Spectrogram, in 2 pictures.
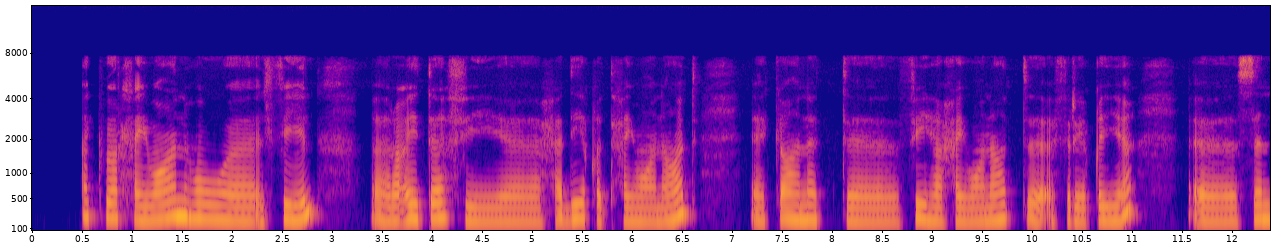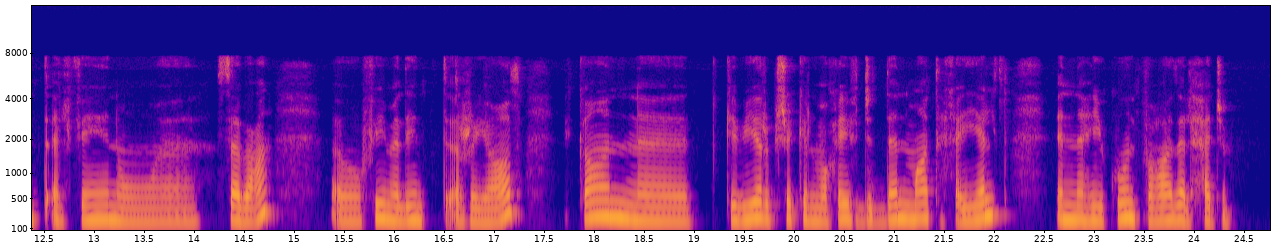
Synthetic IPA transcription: ʔakbɑɾˤħajwaːnɦuːɪlfiːl | ɾˤɑʔaːt̪afi | ħa̰d̪iːqaħajwaːnaːt̪ | kaːnat̪ | fiːɦaħajwaːnaːt̪ʔɪ̰fɾiːqɪjːa | sɪnt̪ʔa̰lfeːnw | sabʕa | wfimad̪iːn̰rːɪjɑːðˤ | kaːn | kɪbiːɾbʃaklmʊxiːfd͡ʒɪd̪ːanmat̪axa̰jːalt̪ | ʔɪnːahjakuːnfiɦaːðalħad͡ʒm

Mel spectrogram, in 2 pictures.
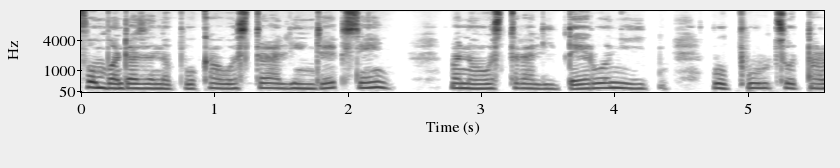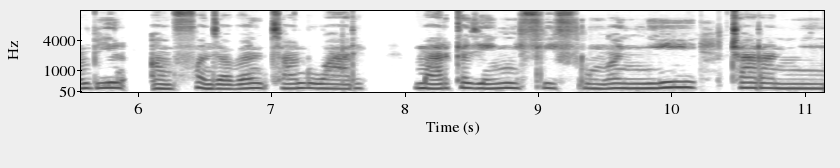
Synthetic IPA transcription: fombaɳɖ͡ʐazanəbokəost̪raliɳɖ͡ʐeki̥z̥eɲi̥ | manoost̪ralid̪eɾoni̥vopʰulut͡sot̪ambi | amfand͡zavanid͡zanuaɾi̥ | maɾakəzeɲinififuɾuŋaŋiʈ͡ʂaɾani

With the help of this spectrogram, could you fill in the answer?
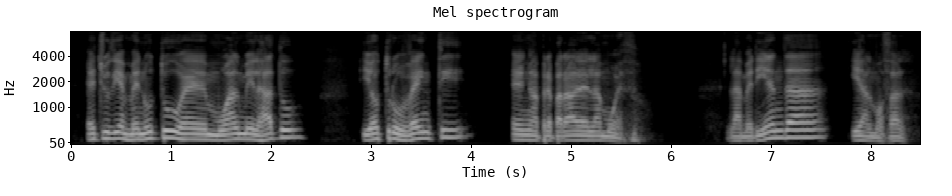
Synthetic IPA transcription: e̞t͡ʃuðje̞ɦmẽnut̪use̞ŋmualmilɦat̪u | io̞t̪ɾuɦβe̞jnt̪i | eŋapɾe̞paɾalelamwe̞̰θu̥ | lameɾje̞nd̪a | ialmo̞θal

